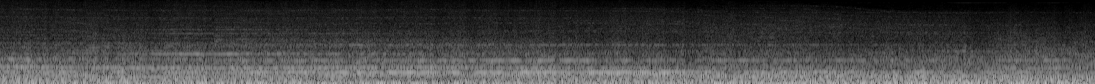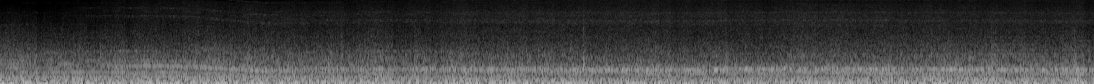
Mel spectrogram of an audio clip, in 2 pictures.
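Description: A futuristic vehicle engine hums with a steady low drone.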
